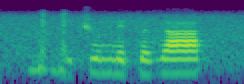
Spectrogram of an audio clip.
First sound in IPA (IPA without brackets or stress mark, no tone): ɡ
